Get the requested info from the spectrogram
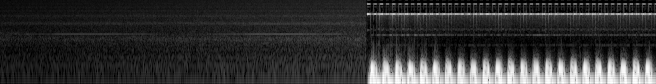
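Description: Electronic music from a modular synthesizer: a faint high tone over hiss slowly swells. About seven seconds in, a loud pulsing bass cuts in suddenly at about four to five pulses a second, under a steady high whine.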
